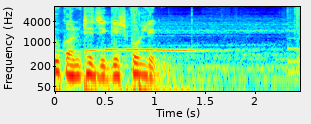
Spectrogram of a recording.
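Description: Background music of a horror audio drama: one long held tone that fades out about a second and a half in, with a voice speaking over it in the first second.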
